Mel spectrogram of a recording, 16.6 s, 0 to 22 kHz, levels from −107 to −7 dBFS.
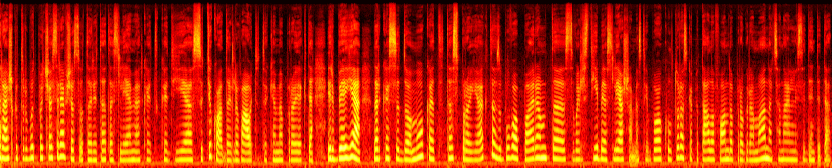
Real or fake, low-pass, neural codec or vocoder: real; 19.8 kHz; none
